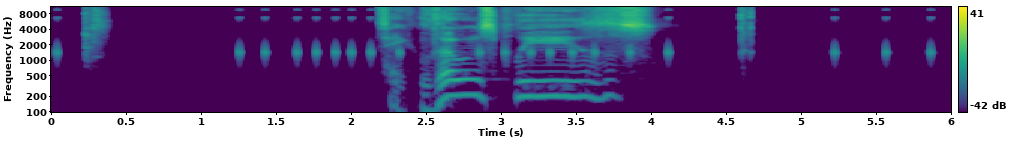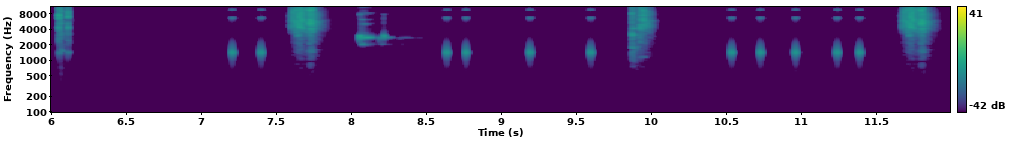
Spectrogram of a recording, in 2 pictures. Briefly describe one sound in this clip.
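Short electronic menu blips tick quickly and repeatedly.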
